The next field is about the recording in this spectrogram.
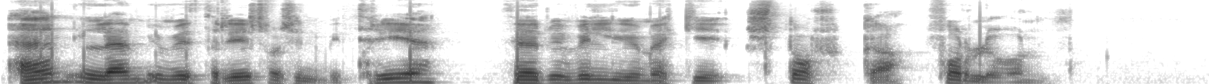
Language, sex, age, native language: Icelandic, male, 40-49, Icelandic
